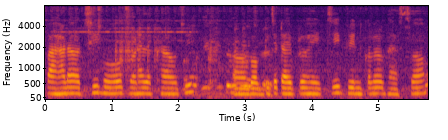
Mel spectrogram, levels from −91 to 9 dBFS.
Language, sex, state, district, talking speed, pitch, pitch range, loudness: Odia, female, Odisha, Khordha, 145 wpm, 190 Hz, 180-195 Hz, -17 LUFS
